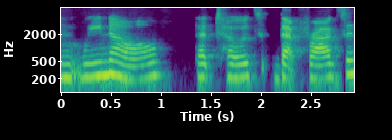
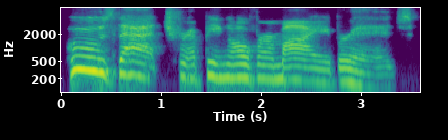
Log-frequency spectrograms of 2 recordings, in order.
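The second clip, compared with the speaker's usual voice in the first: slow, louder storybook troll; 5 dB louder, slower than usual. Shown as a demonstration. Teacher showing children the Billy Goats Gruff troll, troll voice. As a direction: do a drawn-out, challenging troll for the kids. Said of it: "do the troll voice".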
